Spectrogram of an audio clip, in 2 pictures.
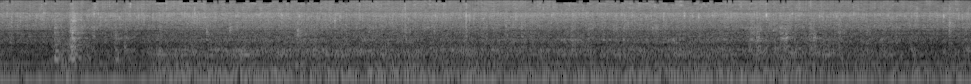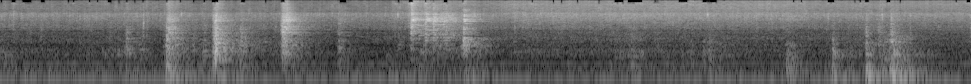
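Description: Chicken fries and sizzles in a pan in a steady hiss, with the clatter of stirring growing busier toward the end.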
